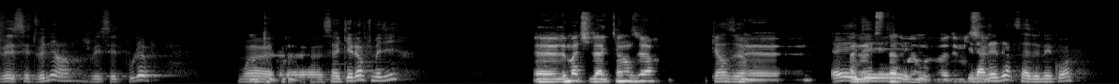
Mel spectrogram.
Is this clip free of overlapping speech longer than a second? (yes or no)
no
